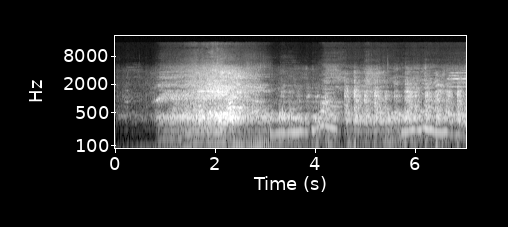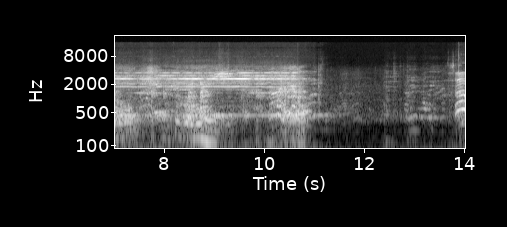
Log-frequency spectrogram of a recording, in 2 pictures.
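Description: People's voices talking in the street, from about a second in until about eleven seconds, with a steady high tone held for a few seconds in the middle. The last few seconds are quiet.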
